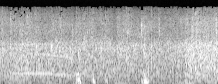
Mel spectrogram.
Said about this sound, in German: Und wir haben natürlich ein yeah. Highlight, da freue ich mich besonders drauf, Tobi Kämmerer vom ja. HR. Da müssen wir Applaus einspielen.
